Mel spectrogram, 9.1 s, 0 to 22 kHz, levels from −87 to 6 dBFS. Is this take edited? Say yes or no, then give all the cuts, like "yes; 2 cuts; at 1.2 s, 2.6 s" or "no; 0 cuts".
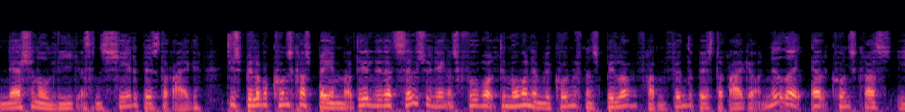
yes; 1 cut; at 2.1 s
